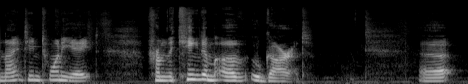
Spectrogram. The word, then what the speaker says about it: Ugarit: texts discovered in 1928 from the kingdom of ugarit uh ugarit well sometimes said ugarit ugaritic or ugaritic just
